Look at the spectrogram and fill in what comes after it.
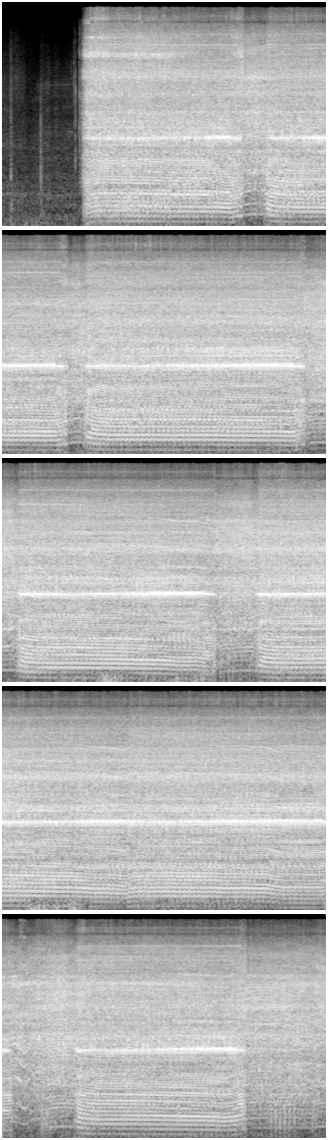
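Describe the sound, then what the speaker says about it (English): SDS Plus drill bits bore into brick with a loud, sustained rotary-hammer drone, pulsing and briefly dipping every few seconds across repeated drilling runs, close to the microphone with no talk. "these smaller bits definitely are a bit easier to drill because the hole's quite a bit smaller you're going through"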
